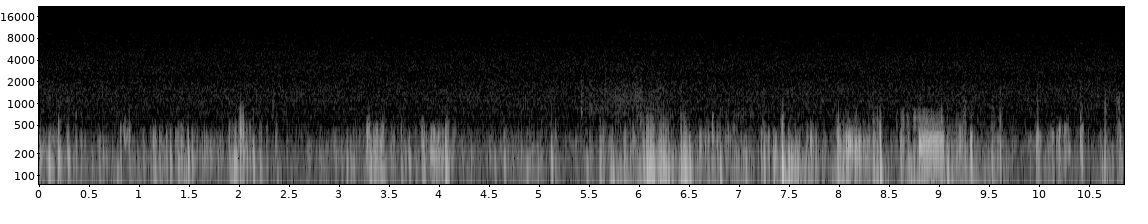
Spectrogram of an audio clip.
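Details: Ordinary bowel sounds from an adult's abdomen: irregular low gurgling and rumbling bursts; owner unsure whether full or hungry.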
